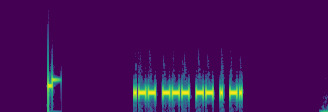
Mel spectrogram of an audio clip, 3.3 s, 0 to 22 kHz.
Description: Morse code, heard as a keyed tone, about 52 wpm, 700 Hz. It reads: WOMEN
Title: Sentences from Top 1300 Words - New Word Drill - 50wpm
